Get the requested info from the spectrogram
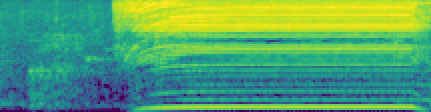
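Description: A man's voice holding one long, steady, buzzy note. It rises briefly in pitch at the start and then holds for about a second and a half.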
